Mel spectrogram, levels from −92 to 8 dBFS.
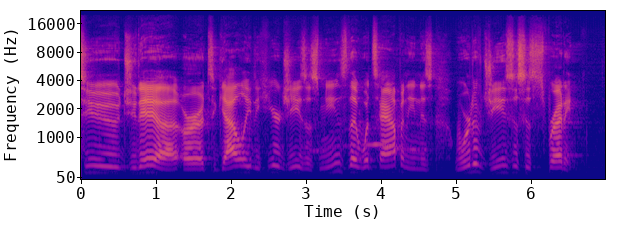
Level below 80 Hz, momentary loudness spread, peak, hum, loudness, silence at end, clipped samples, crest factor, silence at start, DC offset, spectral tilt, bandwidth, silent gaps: under -90 dBFS; 15 LU; -10 dBFS; none; -29 LUFS; 0.4 s; under 0.1%; 22 dB; 0 s; under 0.1%; 5.5 dB/octave; over 20 kHz; none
